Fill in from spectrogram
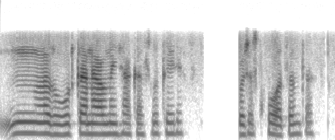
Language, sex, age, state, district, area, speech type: Kashmiri, female, 30-45, Jammu and Kashmir, Kulgam, rural, conversation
